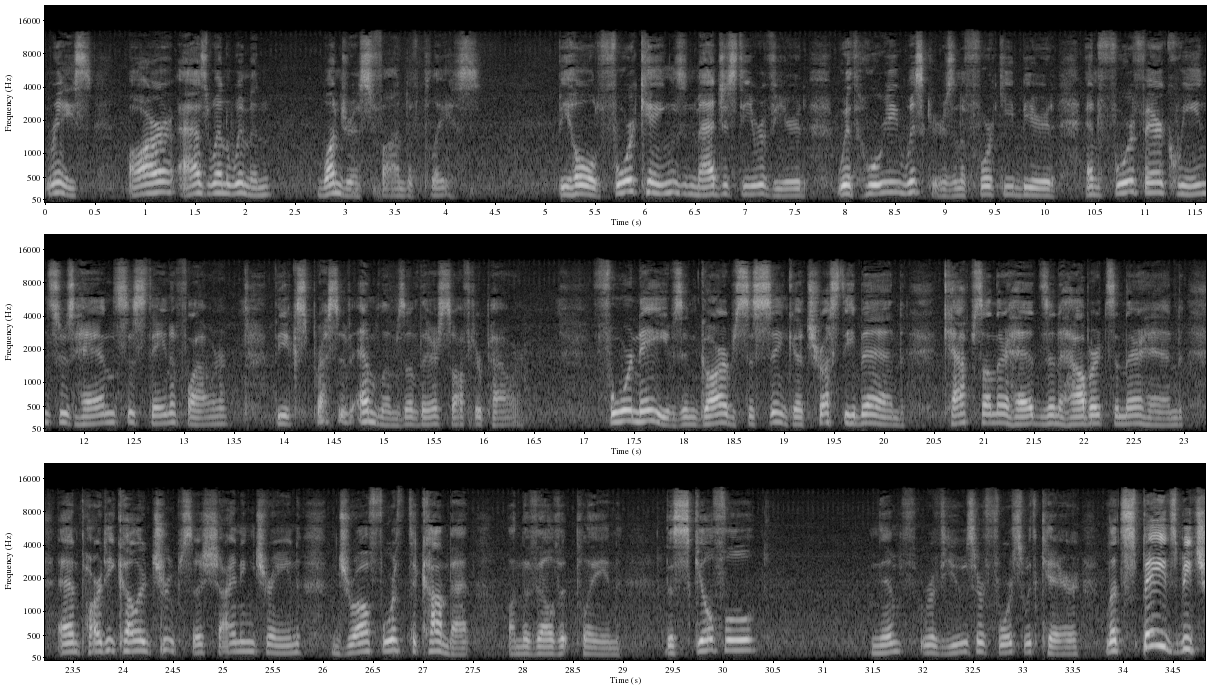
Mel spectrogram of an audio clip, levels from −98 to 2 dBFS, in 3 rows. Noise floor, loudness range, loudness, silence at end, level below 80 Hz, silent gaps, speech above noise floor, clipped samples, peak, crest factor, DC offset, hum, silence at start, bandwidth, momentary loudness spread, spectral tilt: -55 dBFS; 4 LU; -29 LUFS; 0 s; -84 dBFS; none; 26 dB; under 0.1%; -8 dBFS; 22 dB; under 0.1%; none; 0 s; 13.5 kHz; 15 LU; -2.5 dB/octave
